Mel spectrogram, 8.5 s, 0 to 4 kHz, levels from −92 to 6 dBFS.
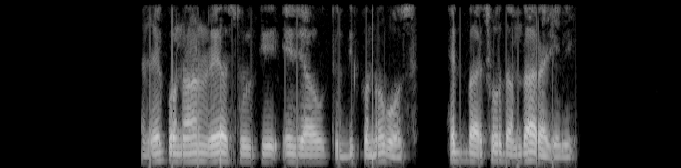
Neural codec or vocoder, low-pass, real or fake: vocoder, 44.1 kHz, 128 mel bands every 512 samples, BigVGAN v2; 3.6 kHz; fake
